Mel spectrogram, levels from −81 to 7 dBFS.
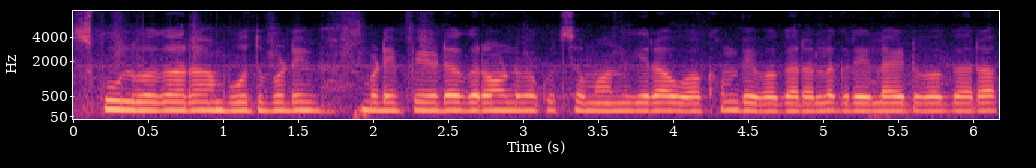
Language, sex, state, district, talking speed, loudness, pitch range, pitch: Hindi, female, Haryana, Jhajjar, 175 wpm, -14 LUFS, 165-175 Hz, 170 Hz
